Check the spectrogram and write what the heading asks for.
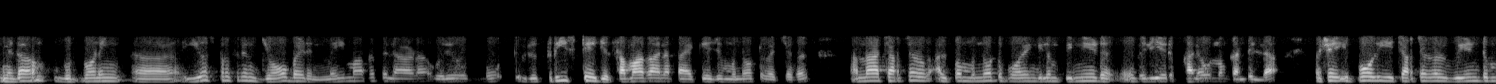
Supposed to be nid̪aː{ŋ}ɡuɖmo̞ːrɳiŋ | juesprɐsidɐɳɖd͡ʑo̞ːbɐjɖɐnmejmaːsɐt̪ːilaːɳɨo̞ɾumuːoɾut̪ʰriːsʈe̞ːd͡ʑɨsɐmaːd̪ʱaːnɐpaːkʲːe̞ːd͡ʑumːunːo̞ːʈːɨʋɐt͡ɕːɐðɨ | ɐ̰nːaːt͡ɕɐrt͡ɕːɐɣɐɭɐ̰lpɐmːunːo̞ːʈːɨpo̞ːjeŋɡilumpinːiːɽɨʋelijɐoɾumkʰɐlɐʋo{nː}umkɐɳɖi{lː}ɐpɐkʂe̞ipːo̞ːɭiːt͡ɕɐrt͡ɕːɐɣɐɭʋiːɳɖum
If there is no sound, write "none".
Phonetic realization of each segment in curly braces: m, nː, lː

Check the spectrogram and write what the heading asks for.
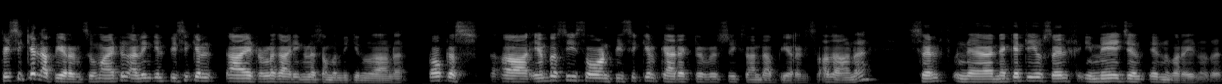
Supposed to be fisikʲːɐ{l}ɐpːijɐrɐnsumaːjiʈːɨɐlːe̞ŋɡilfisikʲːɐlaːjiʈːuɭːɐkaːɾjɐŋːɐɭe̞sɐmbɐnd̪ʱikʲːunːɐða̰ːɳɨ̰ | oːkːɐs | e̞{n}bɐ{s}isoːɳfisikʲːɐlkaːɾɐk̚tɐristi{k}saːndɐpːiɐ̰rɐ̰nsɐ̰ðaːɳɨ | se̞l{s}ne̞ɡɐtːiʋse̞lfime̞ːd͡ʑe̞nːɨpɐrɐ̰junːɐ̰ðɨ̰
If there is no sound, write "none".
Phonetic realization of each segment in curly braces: l, m, s, k, f

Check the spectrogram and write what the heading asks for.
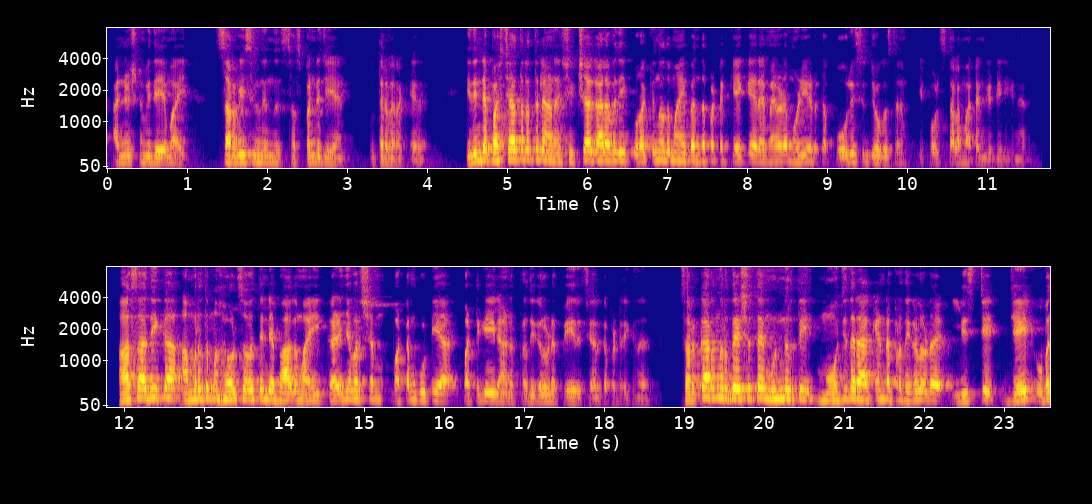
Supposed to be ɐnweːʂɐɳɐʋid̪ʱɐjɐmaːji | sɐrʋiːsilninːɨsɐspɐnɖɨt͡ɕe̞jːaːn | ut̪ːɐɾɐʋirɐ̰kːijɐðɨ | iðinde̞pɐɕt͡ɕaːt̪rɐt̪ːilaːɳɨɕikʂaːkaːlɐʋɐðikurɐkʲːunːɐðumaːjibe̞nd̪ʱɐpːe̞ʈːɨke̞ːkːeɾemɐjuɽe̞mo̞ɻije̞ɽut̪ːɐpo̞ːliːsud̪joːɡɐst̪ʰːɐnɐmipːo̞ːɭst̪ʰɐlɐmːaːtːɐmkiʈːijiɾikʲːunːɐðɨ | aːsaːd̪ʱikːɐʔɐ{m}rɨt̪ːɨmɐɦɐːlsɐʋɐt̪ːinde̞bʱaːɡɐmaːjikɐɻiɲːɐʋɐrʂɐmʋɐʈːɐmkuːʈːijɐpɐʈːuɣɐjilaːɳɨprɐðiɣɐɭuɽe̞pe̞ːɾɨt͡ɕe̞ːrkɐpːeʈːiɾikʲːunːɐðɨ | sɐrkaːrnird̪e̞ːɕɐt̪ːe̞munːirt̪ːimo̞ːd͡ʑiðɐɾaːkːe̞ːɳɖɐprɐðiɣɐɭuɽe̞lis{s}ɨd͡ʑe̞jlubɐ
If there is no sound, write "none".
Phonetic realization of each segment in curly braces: m, t

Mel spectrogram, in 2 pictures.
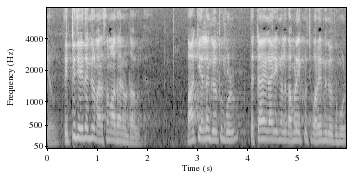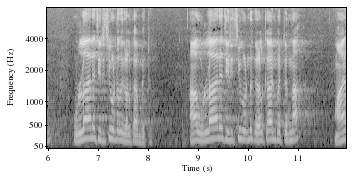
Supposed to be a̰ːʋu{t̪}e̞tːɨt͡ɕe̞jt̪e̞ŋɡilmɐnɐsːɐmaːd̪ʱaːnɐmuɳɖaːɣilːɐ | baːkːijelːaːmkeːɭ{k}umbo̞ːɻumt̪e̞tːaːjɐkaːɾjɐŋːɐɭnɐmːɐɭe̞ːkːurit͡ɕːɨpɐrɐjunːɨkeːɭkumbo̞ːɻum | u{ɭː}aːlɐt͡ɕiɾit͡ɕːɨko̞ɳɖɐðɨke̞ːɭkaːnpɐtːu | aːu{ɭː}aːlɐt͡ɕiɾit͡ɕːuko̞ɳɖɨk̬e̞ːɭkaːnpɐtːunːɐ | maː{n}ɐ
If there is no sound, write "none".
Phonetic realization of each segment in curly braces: t̪, k, ɭː, ɭː, n

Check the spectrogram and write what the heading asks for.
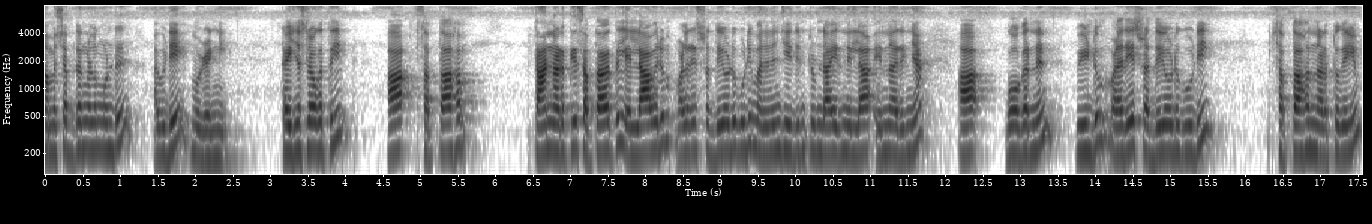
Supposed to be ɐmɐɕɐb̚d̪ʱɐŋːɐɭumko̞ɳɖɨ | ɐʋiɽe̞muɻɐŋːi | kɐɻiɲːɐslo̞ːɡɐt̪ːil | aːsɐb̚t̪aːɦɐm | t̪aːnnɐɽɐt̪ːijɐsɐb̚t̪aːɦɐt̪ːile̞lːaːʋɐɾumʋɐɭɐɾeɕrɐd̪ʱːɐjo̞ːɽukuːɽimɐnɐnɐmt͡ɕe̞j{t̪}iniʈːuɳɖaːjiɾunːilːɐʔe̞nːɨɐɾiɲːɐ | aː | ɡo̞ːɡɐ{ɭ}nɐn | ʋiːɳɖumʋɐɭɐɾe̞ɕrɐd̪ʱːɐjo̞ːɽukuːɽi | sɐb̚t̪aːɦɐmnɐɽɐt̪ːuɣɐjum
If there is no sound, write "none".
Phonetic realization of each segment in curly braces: t̪, r

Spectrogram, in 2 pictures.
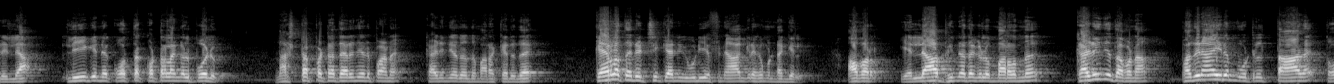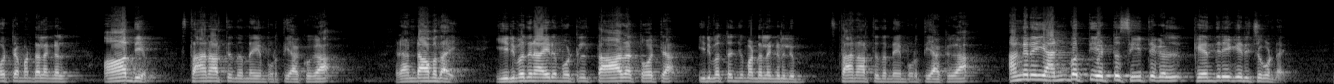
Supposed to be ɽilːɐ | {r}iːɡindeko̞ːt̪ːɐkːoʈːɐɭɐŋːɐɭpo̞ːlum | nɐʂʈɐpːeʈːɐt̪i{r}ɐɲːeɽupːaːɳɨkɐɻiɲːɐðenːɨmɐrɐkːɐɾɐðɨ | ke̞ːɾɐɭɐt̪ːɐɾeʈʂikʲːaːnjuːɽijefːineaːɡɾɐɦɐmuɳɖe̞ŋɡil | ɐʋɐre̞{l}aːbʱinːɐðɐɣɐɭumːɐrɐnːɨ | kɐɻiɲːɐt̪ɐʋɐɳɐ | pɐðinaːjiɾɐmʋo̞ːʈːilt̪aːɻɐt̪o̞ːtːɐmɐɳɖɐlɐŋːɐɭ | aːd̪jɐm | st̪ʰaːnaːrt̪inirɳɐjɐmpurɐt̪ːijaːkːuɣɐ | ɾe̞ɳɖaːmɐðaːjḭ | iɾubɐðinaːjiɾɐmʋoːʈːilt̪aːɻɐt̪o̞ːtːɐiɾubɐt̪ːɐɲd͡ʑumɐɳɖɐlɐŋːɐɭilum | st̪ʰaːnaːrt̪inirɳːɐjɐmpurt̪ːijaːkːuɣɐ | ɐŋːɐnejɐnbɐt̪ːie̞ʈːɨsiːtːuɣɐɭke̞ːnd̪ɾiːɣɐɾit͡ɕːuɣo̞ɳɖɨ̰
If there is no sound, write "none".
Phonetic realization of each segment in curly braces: l, ɾ, lː

